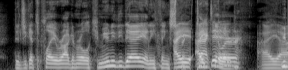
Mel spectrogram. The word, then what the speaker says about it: Roggenrola: It's like a cereal name. It's like Roggenrola. It's not. It's granola.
